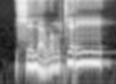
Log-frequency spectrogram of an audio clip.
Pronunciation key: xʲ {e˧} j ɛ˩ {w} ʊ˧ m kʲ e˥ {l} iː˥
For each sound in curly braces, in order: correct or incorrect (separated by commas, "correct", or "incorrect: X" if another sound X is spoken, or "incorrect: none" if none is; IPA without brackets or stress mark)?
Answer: correct, correct, incorrect: ɾ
